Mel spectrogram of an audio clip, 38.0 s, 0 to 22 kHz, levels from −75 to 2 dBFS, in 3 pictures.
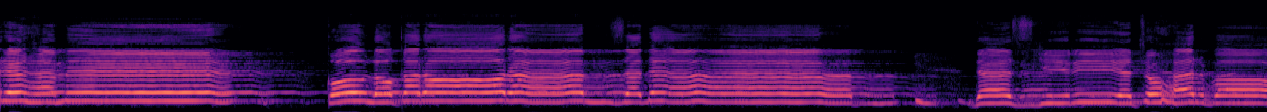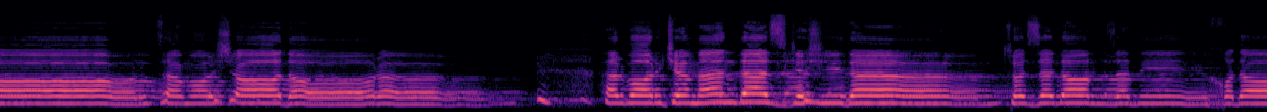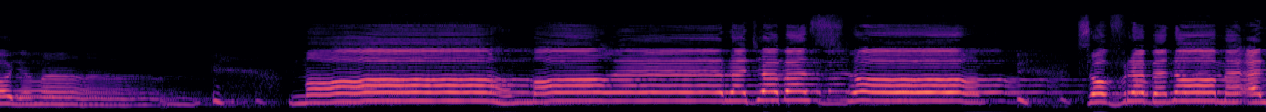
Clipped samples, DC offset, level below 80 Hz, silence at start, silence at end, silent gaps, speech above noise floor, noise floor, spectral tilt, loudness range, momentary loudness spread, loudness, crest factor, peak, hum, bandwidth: under 0.1%; under 0.1%; under -90 dBFS; 0 s; 0 s; none; 29 dB; -57 dBFS; -2.5 dB/octave; 8 LU; 17 LU; -28 LUFS; 18 dB; -10 dBFS; none; 13.5 kHz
